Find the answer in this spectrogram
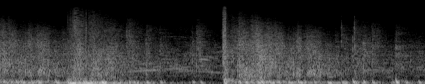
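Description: Battle soundtrack of black-powder musket and cannon fire: a string of shots over a continuous rumble, with a heavy low boom about three-quarters of a second in and another sharp report a little past two seconds.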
